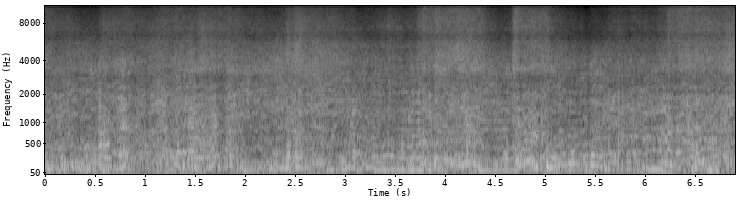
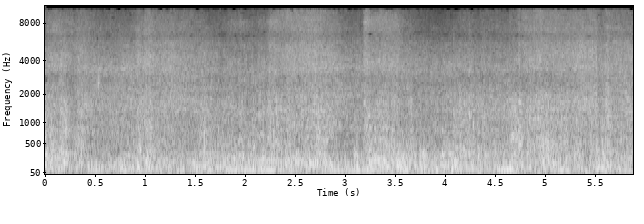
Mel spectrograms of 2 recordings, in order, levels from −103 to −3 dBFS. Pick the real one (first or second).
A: second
